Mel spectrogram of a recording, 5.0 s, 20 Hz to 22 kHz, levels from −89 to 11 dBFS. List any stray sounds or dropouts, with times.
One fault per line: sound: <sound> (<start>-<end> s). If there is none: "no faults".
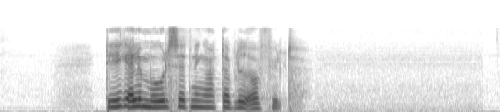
no faults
